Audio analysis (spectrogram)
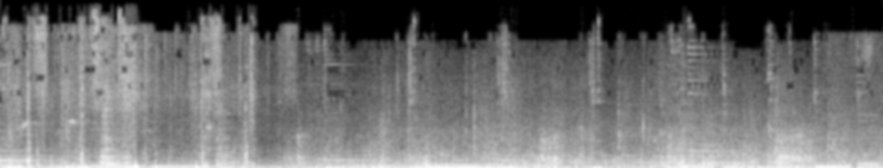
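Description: Horse hooves clip-clop steadily through a riding training session for a para-equestrian rider, the footfalls continuous and fairly close against a dense background of arena noise.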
